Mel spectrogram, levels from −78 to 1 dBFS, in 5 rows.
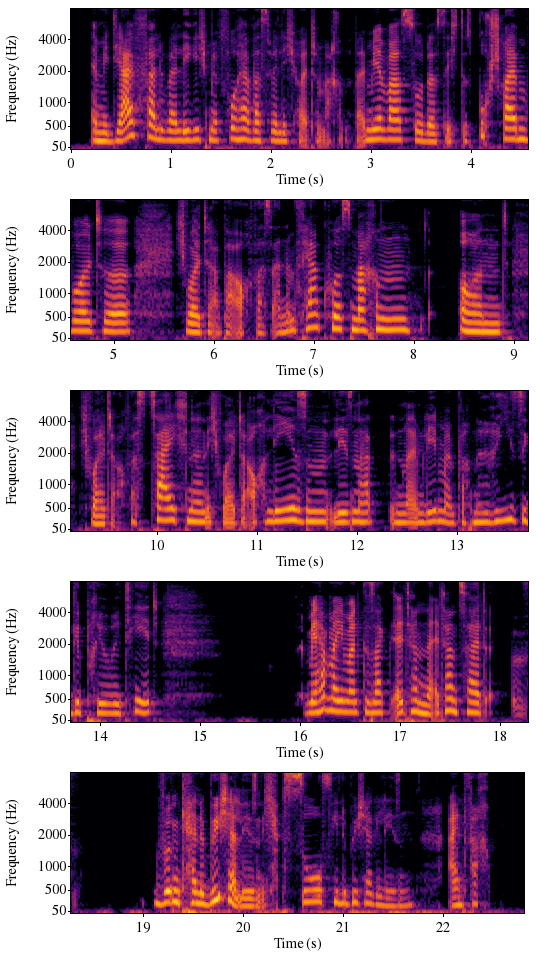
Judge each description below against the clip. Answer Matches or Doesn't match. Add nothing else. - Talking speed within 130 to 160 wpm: Doesn't match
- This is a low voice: Doesn't match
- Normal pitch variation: Matches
